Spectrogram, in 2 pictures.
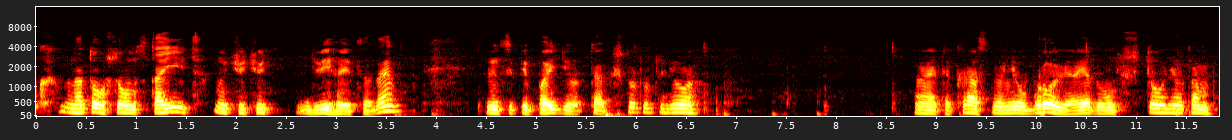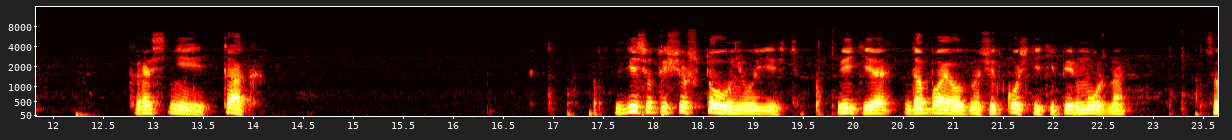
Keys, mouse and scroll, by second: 4.5 middle click, 6.0 shift+middle click, 7.9 middle click, 10.0 shift+middle click, 11.3 KP_3, 13.4-17.0 middle drag, 17.4 shift+middle click, 18.1 middle click, 19.7 click, 22.0 r, 23.5 middle click.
